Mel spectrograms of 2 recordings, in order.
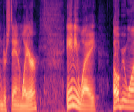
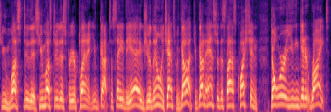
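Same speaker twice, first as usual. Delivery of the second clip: higher, faster earnest urging; urging Obi-Wan; 6 semitones higher, faster than usual. Retold or imitated. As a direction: push him to try once more.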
